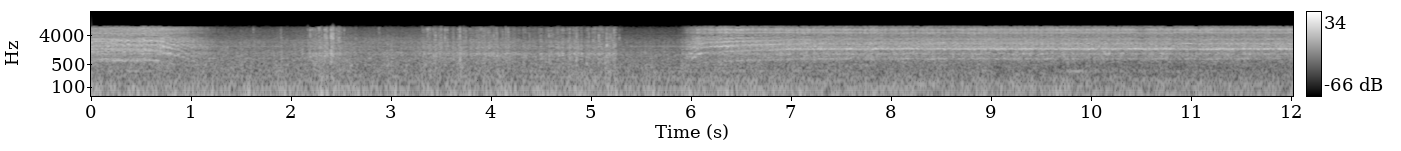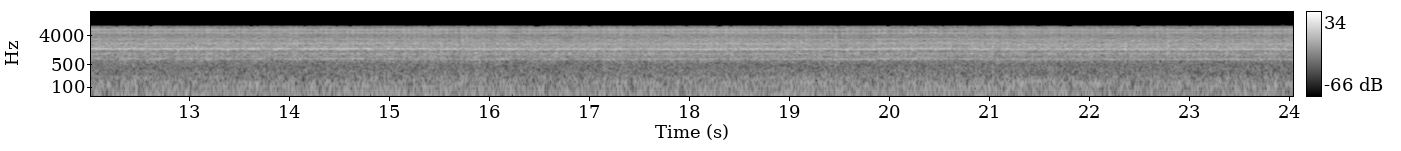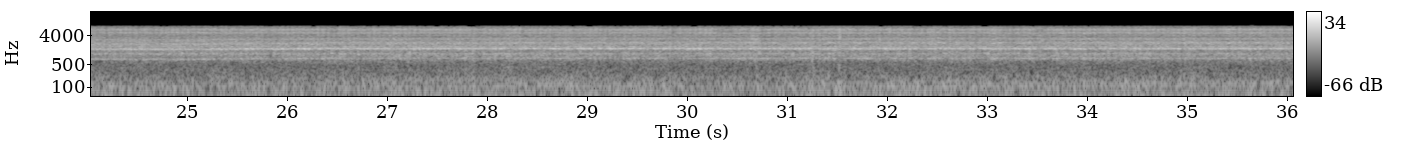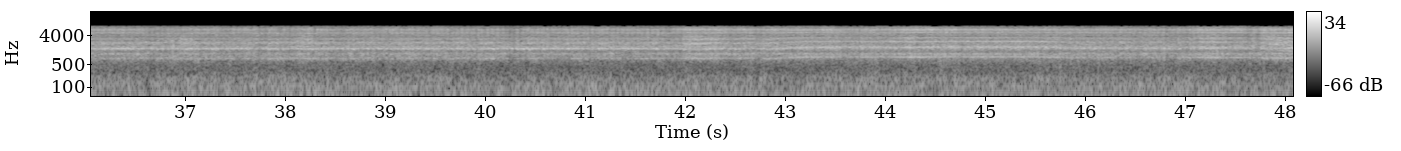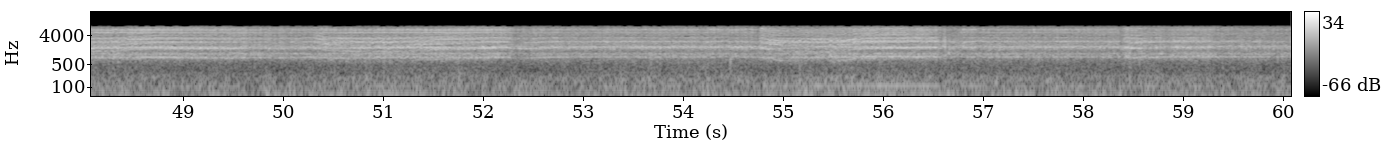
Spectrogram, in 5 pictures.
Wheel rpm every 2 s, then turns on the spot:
120, 30, 30, 150, 200, 200, 210, 210, 200, 200, 200, 200, 200, 210, 210, 210, 210, 210, 210, 210, 210, 220, 230, 220, 210, 210, 230, 220, 230, 230.
0-6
